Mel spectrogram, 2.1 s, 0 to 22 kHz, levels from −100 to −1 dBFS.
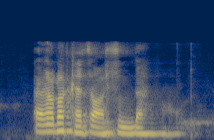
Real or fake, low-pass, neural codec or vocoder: fake; 7.2 kHz; codec, 16 kHz, 1 kbps, FreqCodec, larger model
